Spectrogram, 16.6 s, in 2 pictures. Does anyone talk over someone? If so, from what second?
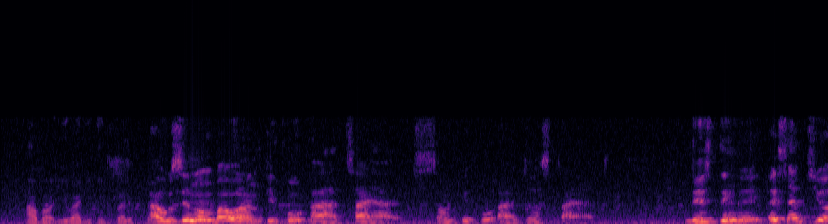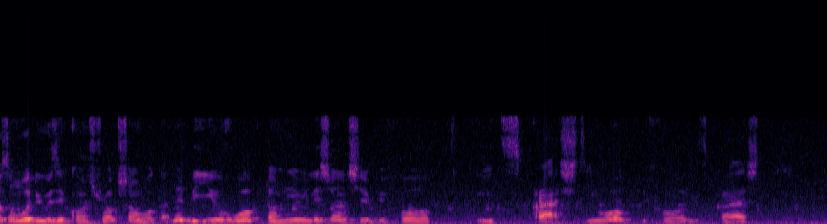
1.2 s

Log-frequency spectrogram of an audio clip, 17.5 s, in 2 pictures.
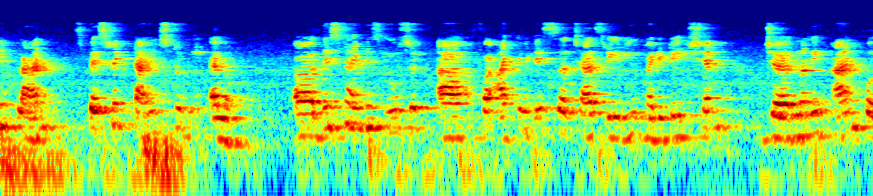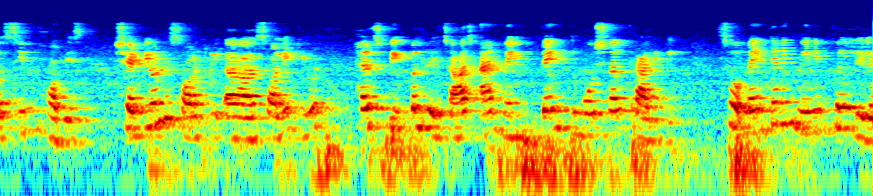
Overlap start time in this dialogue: none

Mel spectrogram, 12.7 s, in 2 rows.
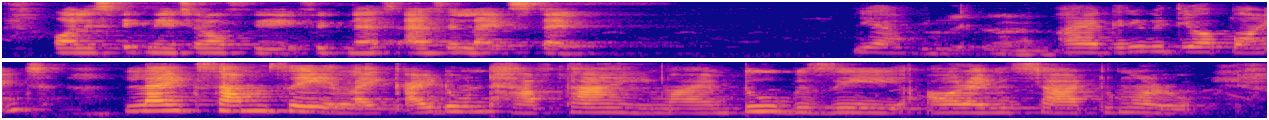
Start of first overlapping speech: none

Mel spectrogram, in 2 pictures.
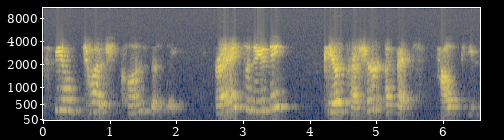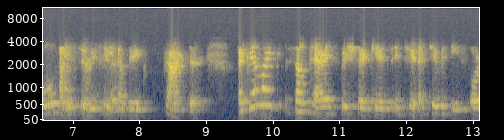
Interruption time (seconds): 6.8 s

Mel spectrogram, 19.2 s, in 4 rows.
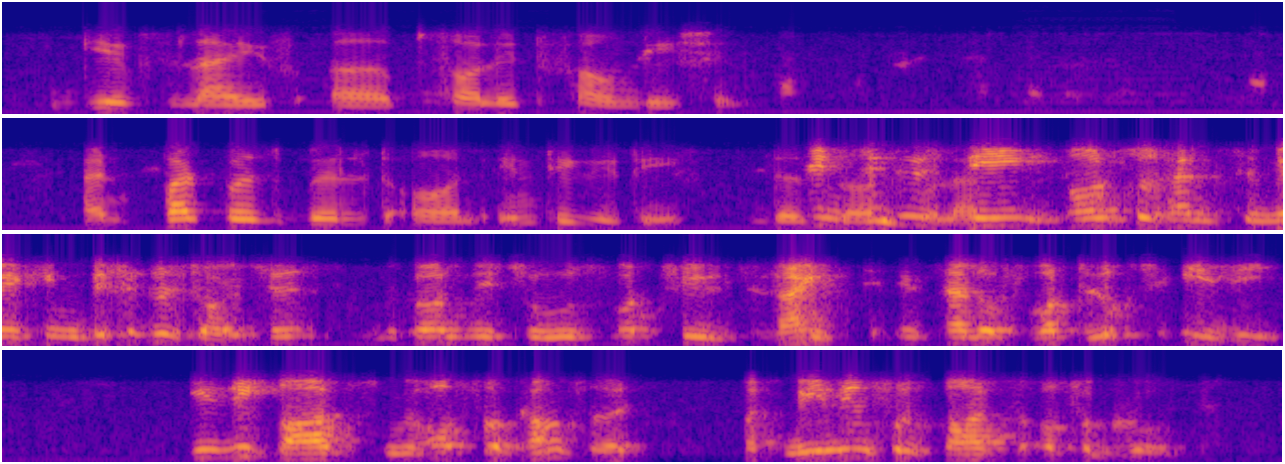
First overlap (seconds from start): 7.8 s

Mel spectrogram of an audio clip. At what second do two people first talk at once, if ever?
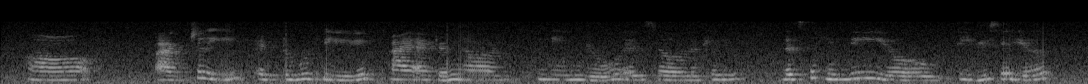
none

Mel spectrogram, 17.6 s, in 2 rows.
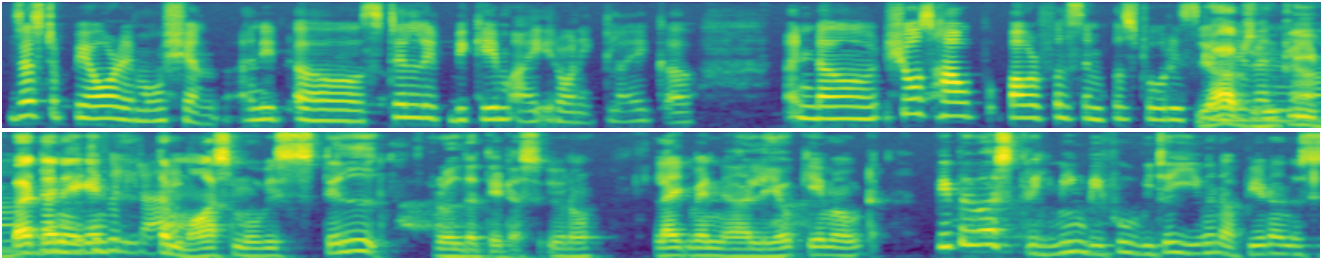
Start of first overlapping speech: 8.0 s

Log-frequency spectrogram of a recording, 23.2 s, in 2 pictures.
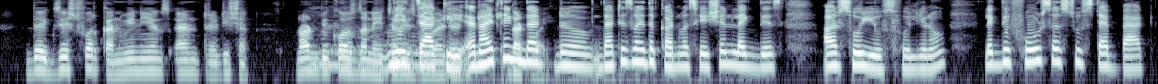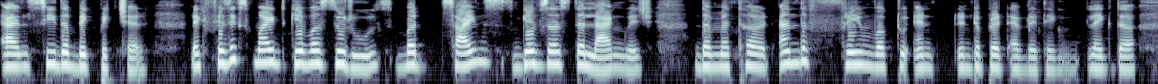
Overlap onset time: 3.3 s

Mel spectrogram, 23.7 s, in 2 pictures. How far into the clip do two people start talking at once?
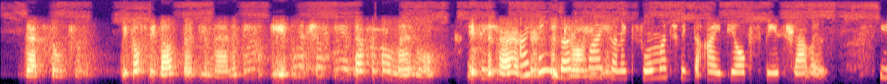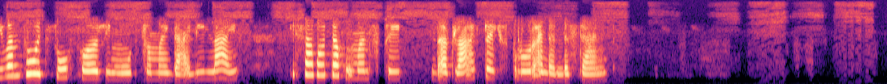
6.2 s

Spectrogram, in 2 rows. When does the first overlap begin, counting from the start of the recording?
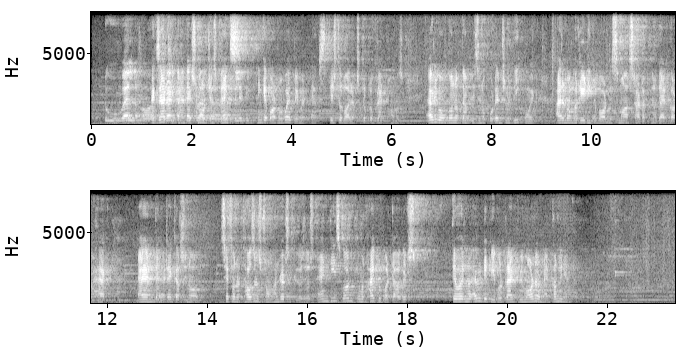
1.2 s

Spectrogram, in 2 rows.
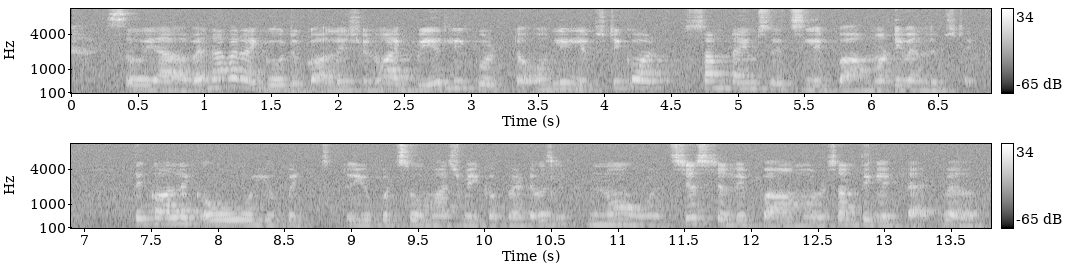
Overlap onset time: none

